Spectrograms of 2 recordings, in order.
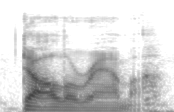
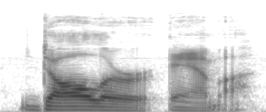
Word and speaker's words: Dollarama: through is pricing of Dollarama uh first of all let's get a pronunciation check I've always called it dollar AMA like dollar how do you say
